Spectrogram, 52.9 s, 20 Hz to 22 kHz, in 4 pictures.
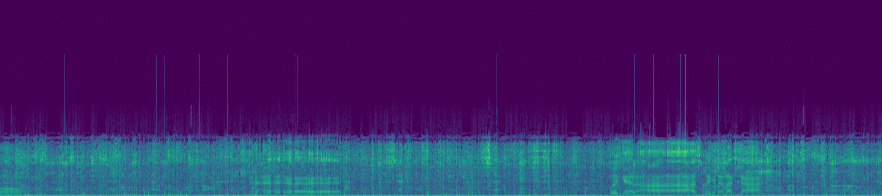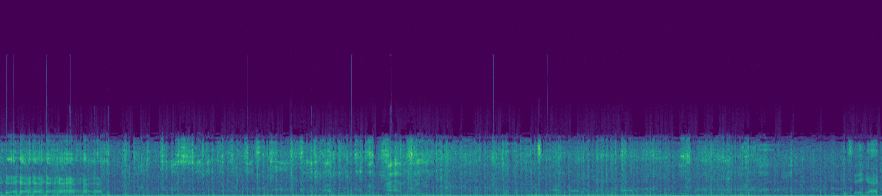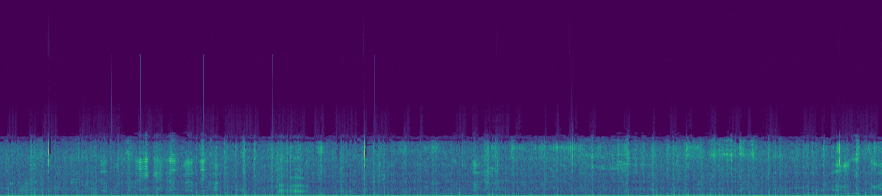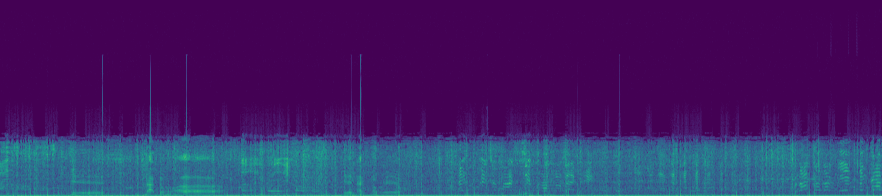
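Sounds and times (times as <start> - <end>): cars passing slowly: 0.0 - 52.9
crowd voices: 0.0 - 52.9
low rumble: 0.0 - 52.9.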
